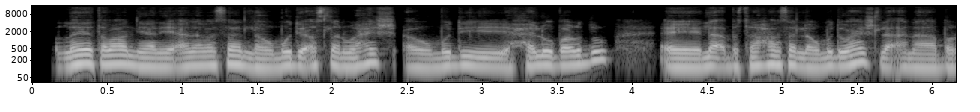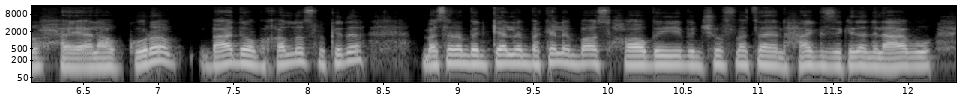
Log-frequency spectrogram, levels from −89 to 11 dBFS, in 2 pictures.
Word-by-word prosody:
والله 140 +7 +4
طبعًا 150 0 +3
يعني 120 -3 0
أنا 130 +1 0
مثلًا 140 +2 +1
لو 115 -4 -1
مودي 130 +2 +1
أصلًا 135 -2 -2
وِحِش، 155 +4 -2
أو 115 -1 -2
مودي 125 -2 -1
حلو 135 +4 +1
برضو، 150 +11 0 0.3
آآ 115 -1 +2
لأ 125 0 +1
بصراحة 130 +5 -2
مثلًا 140 -1 0
لو 115 -2 -1
مودي 130 +2 0
وِحِش 150 -1 +1
لأ 120 0 -3
أنا 115 -1 -2
باروح 115 +3 -4
ألعب 120 0 +1
كورة، 150 +8 +1
بعد 145 +4 +1
ما 155 - +5
باخلص 150 +5 -2
وكده 160 +8 -2 0.4
مثلًا 160 +3 +2
بنكلم 155 +1 +2
باكلّم 160 +1 -1
بقى 155 +1 +1
اصحابي، 145 -1 +2
بنشوف 140 +1 -3
مثلًا 140 -3 0
حجز 135 0 -2
كده 135 +1 +1
نلعبه 130 +1 0
135 Hz, 190 wpm, -22 LUFS, 125-150 Hz, 0.4 s, ما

